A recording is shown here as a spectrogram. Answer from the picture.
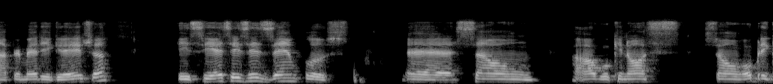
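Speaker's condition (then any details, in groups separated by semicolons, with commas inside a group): No condition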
